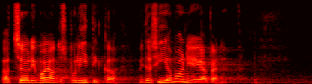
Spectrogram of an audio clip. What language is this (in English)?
Estonian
